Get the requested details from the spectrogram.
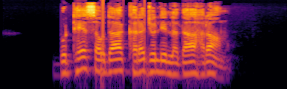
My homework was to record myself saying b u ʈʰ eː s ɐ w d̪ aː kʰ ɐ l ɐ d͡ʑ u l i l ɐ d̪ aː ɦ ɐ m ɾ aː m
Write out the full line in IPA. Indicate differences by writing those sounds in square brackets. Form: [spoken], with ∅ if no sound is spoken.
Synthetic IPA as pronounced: b u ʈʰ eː s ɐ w d̪ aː kʰ ɐ [ɾ] ɐ d͡ʑ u l i l ɐ d̪ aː ɦ ɐ [∅] ɾ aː m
